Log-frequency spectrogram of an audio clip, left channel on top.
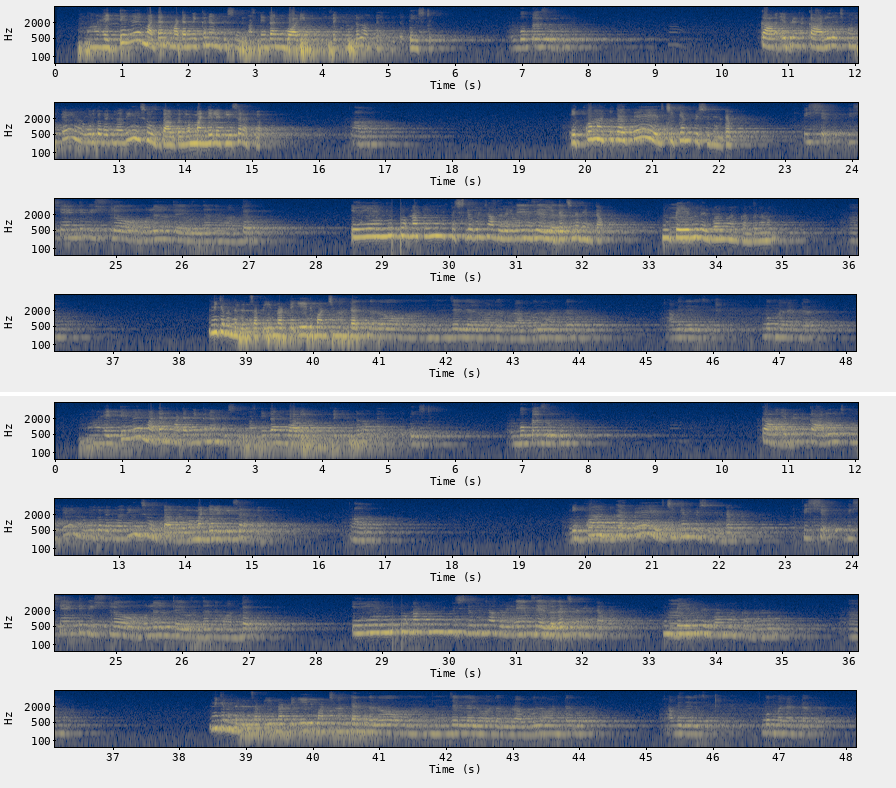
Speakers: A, on the left; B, on the right.
A: అ హెడ్ మటన్ మటన్ లెక్కనే అనిపిస్తది అంటే దాని బాడీ
B: అవును
A: ఎట్లుంటదో బాగుంట టేస్ట్
B: బొక్కల సూపు
A: కా
B: ఆ,
A: ఎప్పుడైన్న కార్లో తెచ్ అంటే ఉడకబెట్టినది సూప్ తాగుతం మండీలు ఎట్ల ఇస్తారో అట్లా
B: ఆ ఇంకా
A: ఎక్కువ మట్టుకైతే
B: ఇంకా
A: చికెన్ ఫిష్ తింటం
B: ఫిష్ ఫిష్ ఏంటి ఫిష్ లో ముళ్ళలు ఉంటాయి చూడు దన్నేమో అన్
A: ఏమో నాకు ఫిష్ గురించి అంత తెలువదు
B: నేమ్స్
A: గాని
B: తెల్వదా
A: ఏదెచ్చిన
B: కదా
A: తింటా
B: ఉమ్,
A: పేర్లు తెలిపాను గంతగనం
B: ఉమ్.
A: నీకేమన తెల్సా పేర్లు ఏది మంచిగుంటది
B: అంటే ఇందులో జల్లలు అంటారు రబ్బులు అంటారు అవి తెలిచి బొమ్మలాంటారు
